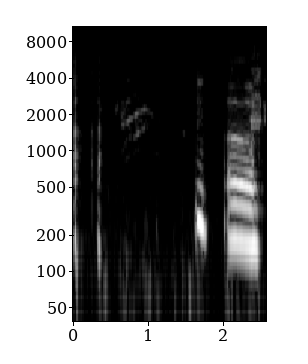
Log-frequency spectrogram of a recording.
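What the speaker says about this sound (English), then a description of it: "My pleasantly fluffy giant cat thinks he is a young kitten and tried to achieve a jump that his girth will not" A large, fluffy giant cat lets out two short meows, the second longer and louder, close by, after a few soft thumps and rustles.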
